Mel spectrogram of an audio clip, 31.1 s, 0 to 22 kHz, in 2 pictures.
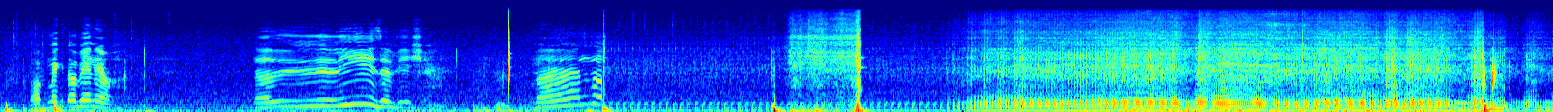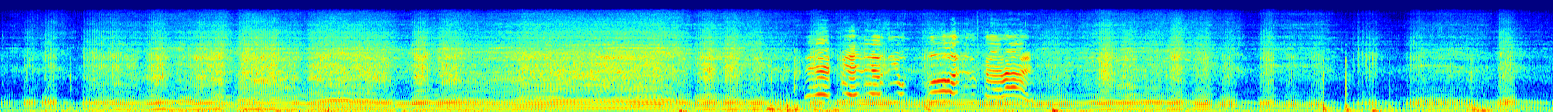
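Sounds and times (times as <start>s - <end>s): dirt bike engine revving: 5.9s - 31.0s
sharp knocks: 14.7s - 15.2s, 28.6s - 29.5s.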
